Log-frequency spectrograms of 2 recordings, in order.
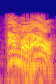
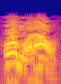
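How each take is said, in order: First: "A" stressed, a bit louder; stress on the article. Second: "o" stressed, a bit louder; stress on the article. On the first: Teacher contrasts gender: "A moral" with the article punched. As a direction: hit "A" before "moral". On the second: Teacher contrasts gender: "o moral" with the article punched. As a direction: hit "o" before "moral". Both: Shown as a demonstration. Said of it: "completamente contrário".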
